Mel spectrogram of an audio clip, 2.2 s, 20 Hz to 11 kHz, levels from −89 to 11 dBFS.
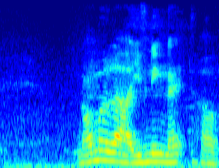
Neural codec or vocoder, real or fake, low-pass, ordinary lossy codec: none; real; 9.9 kHz; none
